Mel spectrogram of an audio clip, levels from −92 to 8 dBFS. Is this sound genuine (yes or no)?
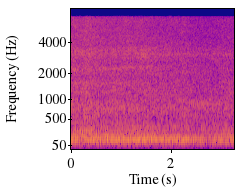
yes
